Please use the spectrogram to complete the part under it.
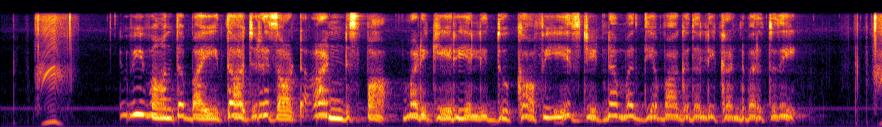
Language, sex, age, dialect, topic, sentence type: Kannada, female, 36-40, Mysore Kannada, agriculture, statement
